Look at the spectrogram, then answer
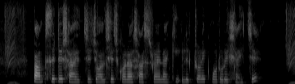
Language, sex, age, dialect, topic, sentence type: Bengali, female, 18-24, Rajbangshi, agriculture, question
